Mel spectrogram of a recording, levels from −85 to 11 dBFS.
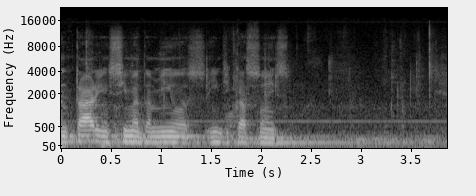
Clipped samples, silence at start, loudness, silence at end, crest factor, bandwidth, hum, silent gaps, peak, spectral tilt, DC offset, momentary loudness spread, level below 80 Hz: under 0.1%; 0 s; -22 LUFS; 0 s; 16 dB; 16 kHz; none; none; -6 dBFS; -6.5 dB/octave; 0.3%; 16 LU; -42 dBFS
